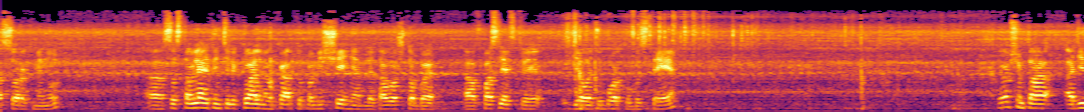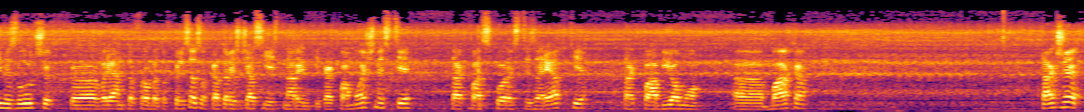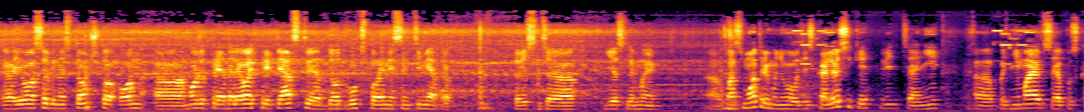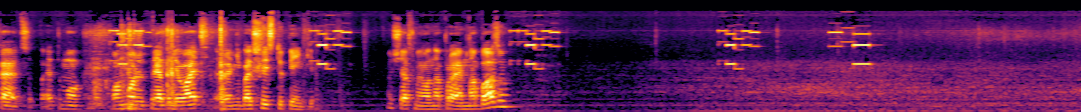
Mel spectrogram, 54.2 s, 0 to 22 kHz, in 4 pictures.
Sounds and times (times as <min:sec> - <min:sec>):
Speech: 0:00.0 - 0:00.8, 0:01.8 - 0:08.5, 0:12.4 - 0:23.7, 0:26.6 - 0:32.8, 0:33.5 - 0:44.7, 0:45.5 - 0:47.1.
